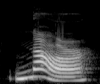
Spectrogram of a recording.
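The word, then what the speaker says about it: 那儿: and that means where Nar is fourth tone now is fourth tone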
